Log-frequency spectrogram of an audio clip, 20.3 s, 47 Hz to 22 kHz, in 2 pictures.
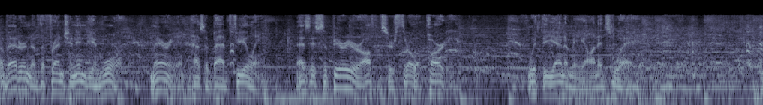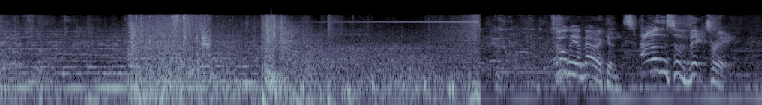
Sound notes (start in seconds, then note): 13.4 gunfire cracks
